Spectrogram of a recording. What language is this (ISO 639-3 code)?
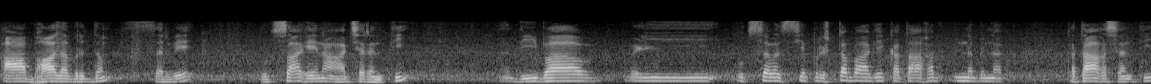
san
